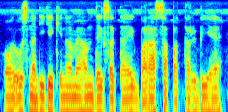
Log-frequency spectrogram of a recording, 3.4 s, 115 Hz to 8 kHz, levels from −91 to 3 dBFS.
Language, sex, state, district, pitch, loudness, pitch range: Hindi, male, Meghalaya, West Garo Hills, 100 Hz, -19 LUFS, 100-105 Hz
